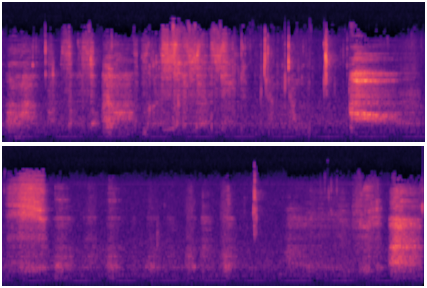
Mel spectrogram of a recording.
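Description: A man chewing mouthfuls of fried rice with seaweed, with wet mouth sounds, small spoon clicks and breaths out through an open mouth; a louder breathy vocal sound comes about five seconds in.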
